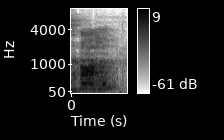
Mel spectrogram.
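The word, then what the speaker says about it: 本: fingers and surprisingly movie originally it is pronounced as hon but depending on the number for example Siri it changes to Boom this changes to Bone even if it's none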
